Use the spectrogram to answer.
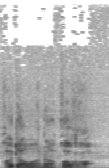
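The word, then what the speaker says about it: Kodomono Koro (子供の頃): Nii oli see sõna, kõigepealt alustame Kodomono Koro. See tähendab, hästi, need jaapanikest tuleb R-täht veel tagasihoidlikumalt hääldada kui inglise keeles. Tähendab Kodomono Koro, kohe nii.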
